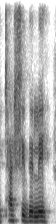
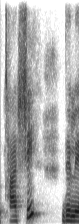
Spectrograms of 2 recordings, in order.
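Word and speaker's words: བཀྲ་ཤིས་བདེ་ལེགས: So first of all, usually we Tibetans, our greetings, right, is to say tashi dele. So in Tibetan, there are 2 words with 4 syllables. So tashi dele. And what means tashi dele?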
